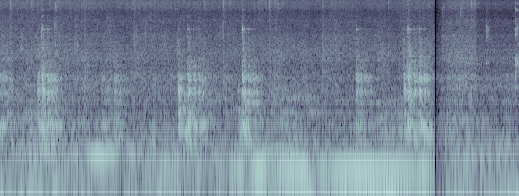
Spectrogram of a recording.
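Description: Chili and cumin powder being stirred into a spiced mixture for a poha and semolina masala dosa, giving soft repeated scraping strokes in a gentle rhythm over a low background hum.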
